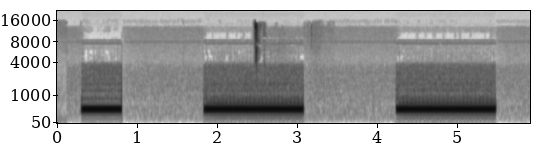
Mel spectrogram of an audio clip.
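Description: Telephone line tones while a call is placed to Vlade on his Serbian phone number, used in the United States: three loud, steady electronic tones at one pitch, separated by pauses of silence, with no voices.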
